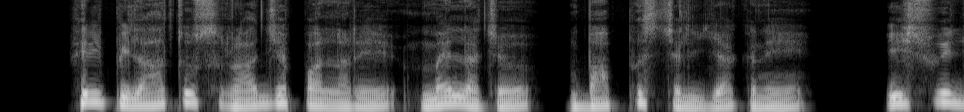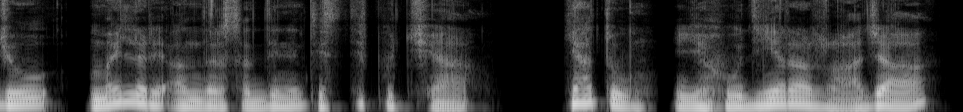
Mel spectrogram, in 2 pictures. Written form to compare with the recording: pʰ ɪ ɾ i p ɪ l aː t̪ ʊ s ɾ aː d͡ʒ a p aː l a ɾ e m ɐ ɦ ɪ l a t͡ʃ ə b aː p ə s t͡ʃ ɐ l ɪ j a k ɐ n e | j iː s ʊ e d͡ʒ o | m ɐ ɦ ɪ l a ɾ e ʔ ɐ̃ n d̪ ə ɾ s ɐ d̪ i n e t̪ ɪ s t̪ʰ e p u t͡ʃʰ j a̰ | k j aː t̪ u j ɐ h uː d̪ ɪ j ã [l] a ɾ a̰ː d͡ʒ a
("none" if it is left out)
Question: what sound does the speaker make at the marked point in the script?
ɾ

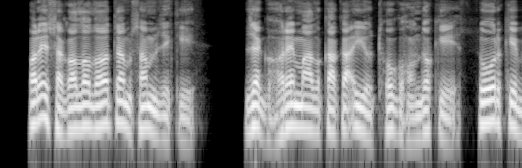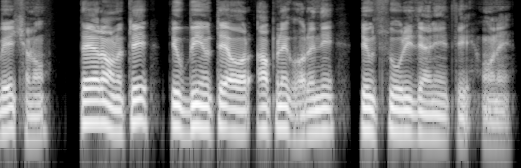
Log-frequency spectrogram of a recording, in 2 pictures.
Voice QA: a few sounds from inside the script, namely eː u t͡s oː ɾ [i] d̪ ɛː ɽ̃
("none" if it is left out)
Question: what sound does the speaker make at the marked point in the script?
i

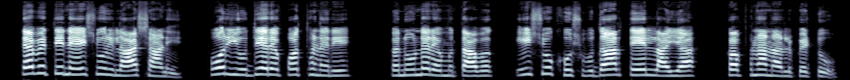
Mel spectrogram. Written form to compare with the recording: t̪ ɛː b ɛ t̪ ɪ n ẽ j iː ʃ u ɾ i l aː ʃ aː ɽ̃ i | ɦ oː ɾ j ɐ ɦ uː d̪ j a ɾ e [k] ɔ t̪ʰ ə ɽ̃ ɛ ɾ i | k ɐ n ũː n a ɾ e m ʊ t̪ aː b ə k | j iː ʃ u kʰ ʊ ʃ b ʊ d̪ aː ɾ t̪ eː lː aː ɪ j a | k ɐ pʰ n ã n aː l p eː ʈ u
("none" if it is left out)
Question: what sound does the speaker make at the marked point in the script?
p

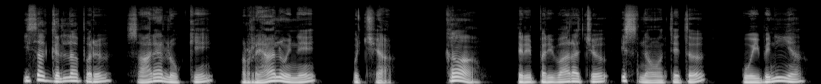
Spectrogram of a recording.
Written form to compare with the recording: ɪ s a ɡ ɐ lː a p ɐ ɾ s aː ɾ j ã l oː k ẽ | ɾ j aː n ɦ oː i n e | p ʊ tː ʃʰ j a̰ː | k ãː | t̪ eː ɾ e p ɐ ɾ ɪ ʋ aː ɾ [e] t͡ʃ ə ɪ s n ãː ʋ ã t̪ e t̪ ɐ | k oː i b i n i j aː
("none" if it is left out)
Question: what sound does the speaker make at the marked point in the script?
a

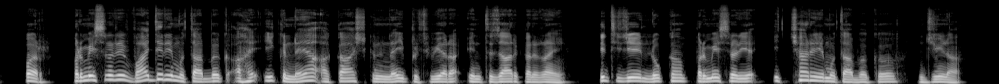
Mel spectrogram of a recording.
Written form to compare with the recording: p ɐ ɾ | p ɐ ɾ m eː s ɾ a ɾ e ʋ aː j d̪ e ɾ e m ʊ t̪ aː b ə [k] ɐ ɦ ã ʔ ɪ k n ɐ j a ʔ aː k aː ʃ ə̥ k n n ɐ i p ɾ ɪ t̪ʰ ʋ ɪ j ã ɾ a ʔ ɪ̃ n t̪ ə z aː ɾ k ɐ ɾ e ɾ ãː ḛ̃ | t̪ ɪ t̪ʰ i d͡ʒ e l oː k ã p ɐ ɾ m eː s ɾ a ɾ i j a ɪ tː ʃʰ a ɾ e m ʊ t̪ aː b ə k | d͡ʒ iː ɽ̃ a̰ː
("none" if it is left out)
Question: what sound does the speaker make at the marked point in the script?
k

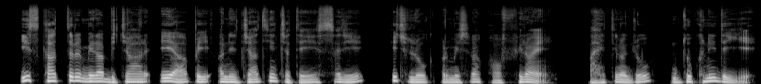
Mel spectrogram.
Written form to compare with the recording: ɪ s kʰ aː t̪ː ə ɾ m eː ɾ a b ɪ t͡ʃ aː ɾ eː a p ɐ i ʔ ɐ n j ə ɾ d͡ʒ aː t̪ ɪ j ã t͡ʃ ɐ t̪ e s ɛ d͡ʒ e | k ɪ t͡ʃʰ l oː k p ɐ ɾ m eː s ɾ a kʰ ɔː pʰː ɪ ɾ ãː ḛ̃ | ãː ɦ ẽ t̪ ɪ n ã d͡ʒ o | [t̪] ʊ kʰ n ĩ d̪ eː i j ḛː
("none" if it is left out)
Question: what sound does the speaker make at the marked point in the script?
d̪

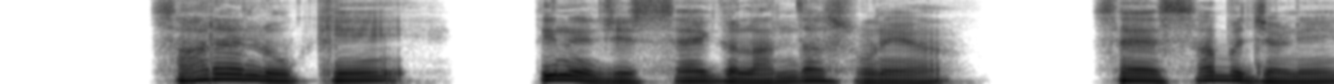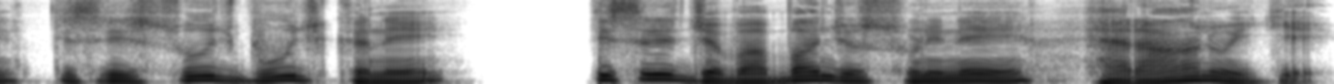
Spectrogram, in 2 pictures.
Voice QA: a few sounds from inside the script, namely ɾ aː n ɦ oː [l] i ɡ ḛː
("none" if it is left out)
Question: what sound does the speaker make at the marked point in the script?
none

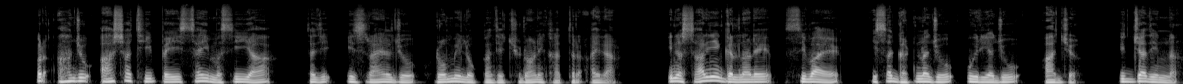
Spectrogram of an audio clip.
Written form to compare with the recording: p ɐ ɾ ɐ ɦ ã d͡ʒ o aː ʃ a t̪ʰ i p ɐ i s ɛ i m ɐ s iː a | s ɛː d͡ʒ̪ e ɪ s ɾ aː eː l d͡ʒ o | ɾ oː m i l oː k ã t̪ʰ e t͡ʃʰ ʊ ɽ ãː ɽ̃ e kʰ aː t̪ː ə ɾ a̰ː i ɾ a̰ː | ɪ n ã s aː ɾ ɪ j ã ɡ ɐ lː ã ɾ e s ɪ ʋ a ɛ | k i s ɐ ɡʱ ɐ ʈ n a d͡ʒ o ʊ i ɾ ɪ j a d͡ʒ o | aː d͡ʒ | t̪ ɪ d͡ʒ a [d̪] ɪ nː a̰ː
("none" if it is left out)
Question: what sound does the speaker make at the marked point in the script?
d̪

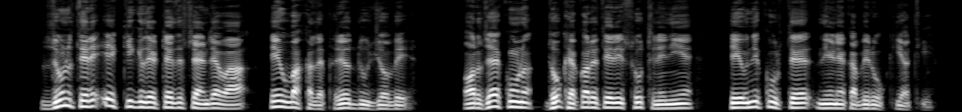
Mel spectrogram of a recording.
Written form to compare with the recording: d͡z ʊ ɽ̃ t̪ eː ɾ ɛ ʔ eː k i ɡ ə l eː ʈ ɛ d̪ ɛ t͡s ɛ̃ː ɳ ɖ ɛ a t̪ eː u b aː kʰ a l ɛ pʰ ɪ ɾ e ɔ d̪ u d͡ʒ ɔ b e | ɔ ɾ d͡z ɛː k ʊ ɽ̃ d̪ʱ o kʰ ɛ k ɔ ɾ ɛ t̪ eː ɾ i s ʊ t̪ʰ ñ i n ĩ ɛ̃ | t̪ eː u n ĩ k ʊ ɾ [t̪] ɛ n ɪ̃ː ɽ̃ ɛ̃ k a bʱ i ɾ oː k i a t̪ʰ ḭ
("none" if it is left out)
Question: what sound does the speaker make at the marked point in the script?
t̪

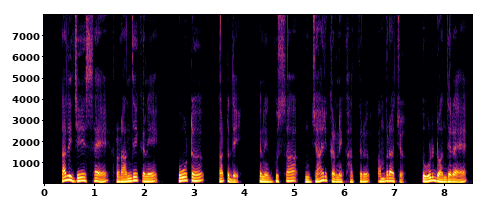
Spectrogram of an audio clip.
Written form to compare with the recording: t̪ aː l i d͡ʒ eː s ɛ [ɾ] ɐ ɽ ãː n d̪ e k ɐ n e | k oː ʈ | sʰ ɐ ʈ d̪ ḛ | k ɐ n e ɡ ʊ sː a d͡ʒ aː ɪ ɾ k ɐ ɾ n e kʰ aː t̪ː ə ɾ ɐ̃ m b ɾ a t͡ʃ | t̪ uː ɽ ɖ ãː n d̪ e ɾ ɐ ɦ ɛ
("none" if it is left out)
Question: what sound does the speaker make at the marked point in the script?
ɾ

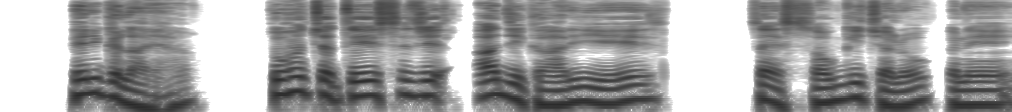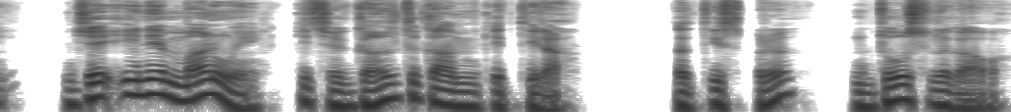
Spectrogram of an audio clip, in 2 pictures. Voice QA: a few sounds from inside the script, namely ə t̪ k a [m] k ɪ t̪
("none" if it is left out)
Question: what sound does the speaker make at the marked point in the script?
m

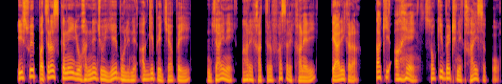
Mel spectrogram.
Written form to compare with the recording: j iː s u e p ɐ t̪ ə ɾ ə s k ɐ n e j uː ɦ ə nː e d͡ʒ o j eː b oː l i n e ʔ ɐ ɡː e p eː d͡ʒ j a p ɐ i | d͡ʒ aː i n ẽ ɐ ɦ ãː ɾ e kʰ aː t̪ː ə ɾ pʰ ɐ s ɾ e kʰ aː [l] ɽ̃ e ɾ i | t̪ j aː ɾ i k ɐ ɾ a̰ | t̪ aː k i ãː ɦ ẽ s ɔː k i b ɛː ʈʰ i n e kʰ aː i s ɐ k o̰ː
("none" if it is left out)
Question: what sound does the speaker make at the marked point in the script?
none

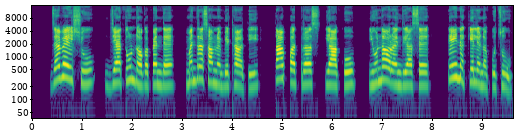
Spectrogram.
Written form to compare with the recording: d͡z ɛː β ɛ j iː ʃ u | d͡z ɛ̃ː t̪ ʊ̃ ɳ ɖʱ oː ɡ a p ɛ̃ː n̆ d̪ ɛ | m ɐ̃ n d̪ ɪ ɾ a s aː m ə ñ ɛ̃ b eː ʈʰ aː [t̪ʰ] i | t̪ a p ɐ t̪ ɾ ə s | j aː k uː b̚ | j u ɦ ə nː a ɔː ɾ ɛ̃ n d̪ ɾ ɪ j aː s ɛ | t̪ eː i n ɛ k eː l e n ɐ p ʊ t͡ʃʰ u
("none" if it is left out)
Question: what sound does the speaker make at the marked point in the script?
t̪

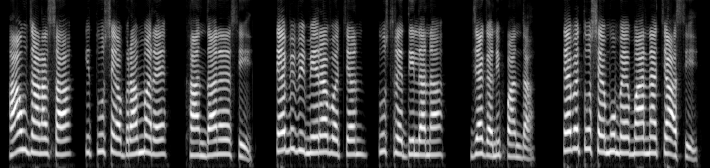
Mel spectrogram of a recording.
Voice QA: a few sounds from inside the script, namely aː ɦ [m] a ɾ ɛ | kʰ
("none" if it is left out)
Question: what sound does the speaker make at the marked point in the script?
m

